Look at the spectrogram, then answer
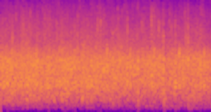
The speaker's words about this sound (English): I just was telling the audience what a great brother I think you are. And I think you deserve a round of applause for being such a great brother.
